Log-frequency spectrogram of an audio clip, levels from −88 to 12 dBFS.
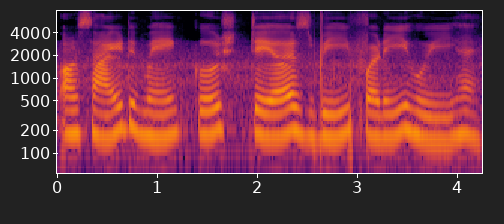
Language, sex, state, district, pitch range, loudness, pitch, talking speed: Hindi, female, Madhya Pradesh, Umaria, 165-190 Hz, -18 LUFS, 175 Hz, 125 wpm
